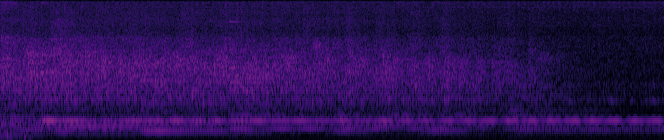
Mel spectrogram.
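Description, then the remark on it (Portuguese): An audience claps steadily during a sermon, giving a loud round of applause to the Lord, in a dense, crackling wash of applause that thins slightly toward the end, while sustained keyboard chords hold underneath. No one speaks. “Pode dar uma forte salva de palmas ao Senhor.”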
